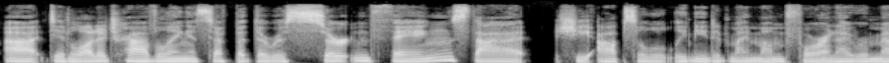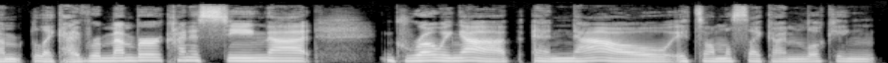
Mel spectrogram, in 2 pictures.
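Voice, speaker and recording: A middle-aged woman in reflective, casual podcast conversation, phrasing her thoughts in a halting, thoughtful way. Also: sits low, steady tone, fairly bright tone, no echo, clean studio sound. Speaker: podcast host.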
